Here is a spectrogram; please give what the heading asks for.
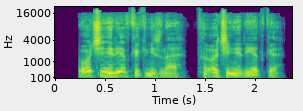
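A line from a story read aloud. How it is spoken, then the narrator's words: Laughing. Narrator (Russian): засмеялся я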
